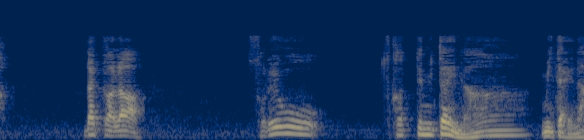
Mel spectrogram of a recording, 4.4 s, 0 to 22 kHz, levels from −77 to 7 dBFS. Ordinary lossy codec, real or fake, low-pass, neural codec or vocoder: none; real; none; none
